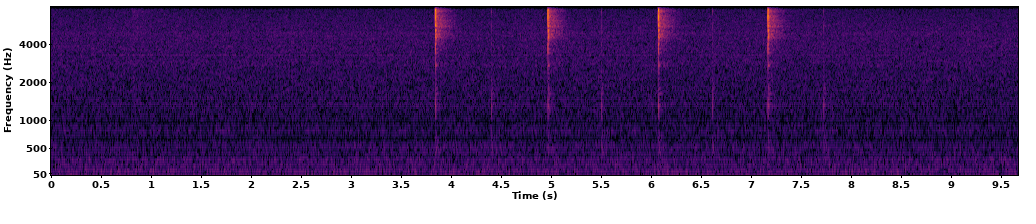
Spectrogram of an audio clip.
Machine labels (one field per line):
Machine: valve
